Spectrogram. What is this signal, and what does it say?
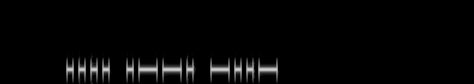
Morse code, heard as a keyed tone, about 21 wpm, 700 Hz. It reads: HPX
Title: USA Call Sign Postfixes - 3 Letters 20wpm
